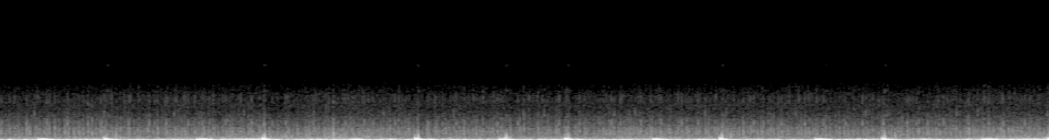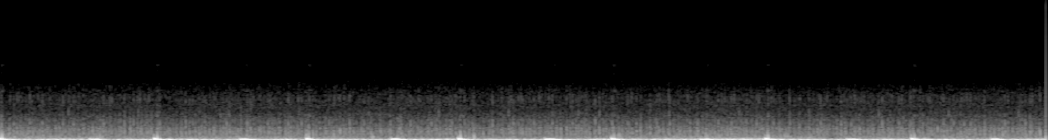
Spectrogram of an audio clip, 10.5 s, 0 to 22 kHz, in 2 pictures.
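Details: Heartbeat and breathing sounds recorded as a 20-minute sleep-aid ASMR: steady, low, evenly rhythmic thumping heartbeat at about 78 beats a minute with a soft hum behind; normal heartbeat.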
